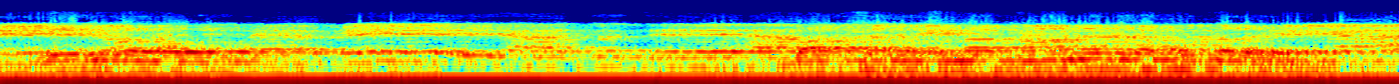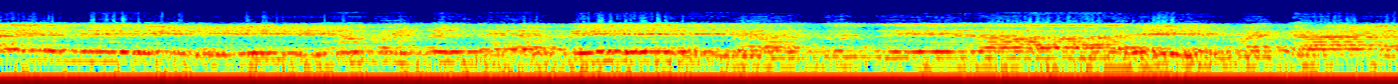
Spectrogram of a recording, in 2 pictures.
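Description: Men's voices chanting a slow, drawn-out melodic recitation through a microphone and loudspeaker, the held notes gliding up and down in long phrases.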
